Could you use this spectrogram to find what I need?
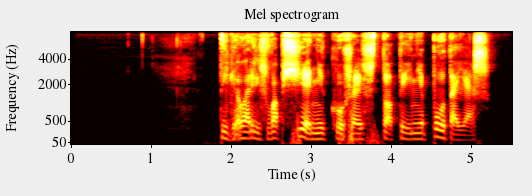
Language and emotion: Russian, angry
